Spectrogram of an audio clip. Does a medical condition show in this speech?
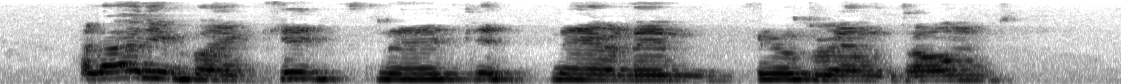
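Yes: cerebral palsy; congenital, wheelchair user.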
